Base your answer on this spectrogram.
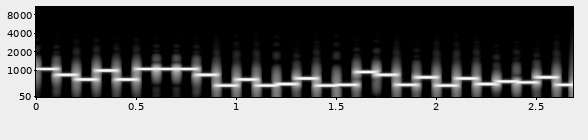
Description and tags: Beep&Bop
Electronic tone generated from the text "Texto de Prueba." with Matlab.
Beep, bop, effect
